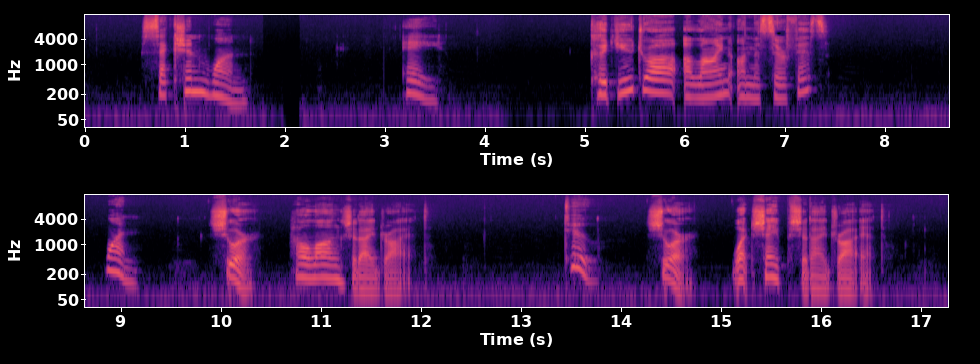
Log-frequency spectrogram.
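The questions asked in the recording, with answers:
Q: Could you draw a line on the surface?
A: 1: Sure. How long should I draw it?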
